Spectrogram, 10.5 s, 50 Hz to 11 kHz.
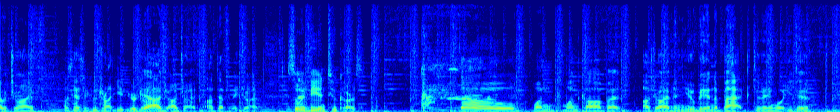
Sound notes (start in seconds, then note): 5.2 laughter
